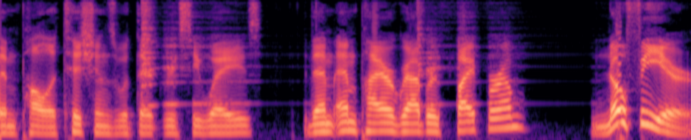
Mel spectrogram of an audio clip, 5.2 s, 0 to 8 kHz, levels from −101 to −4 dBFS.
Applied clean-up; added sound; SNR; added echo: neural mask model RNNoise.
